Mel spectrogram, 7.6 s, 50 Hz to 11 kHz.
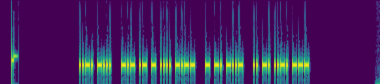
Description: Morse code, heard as a keyed tone, about 40 wpm, 700 Hz. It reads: FB KATHY TNX INFO
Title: Practice QSO - Exchange 3 - More Info - 40wpm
